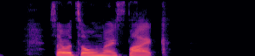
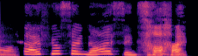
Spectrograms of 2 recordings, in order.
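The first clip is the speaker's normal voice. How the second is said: much higher and louder, slow and dreamy with a laugh; mock blissful; 11 semitones higher, 4 dB louder than usual. Guest joking about feeling soothed, high and giggling. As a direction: swoon playfully as if soothed. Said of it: "I'm like".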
